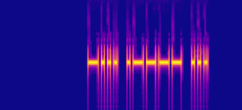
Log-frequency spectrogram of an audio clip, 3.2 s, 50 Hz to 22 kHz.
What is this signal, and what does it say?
Morse code, heard as a keyed tone, about 28 wpm, 700 Hz. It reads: B1S
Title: Three Challenging Letter-Number Combinations 28wpm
